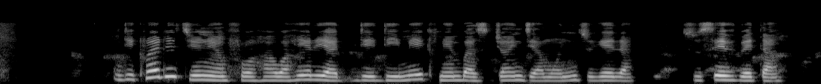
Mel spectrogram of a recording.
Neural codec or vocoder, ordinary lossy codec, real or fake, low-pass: none; none; real; 7.2 kHz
